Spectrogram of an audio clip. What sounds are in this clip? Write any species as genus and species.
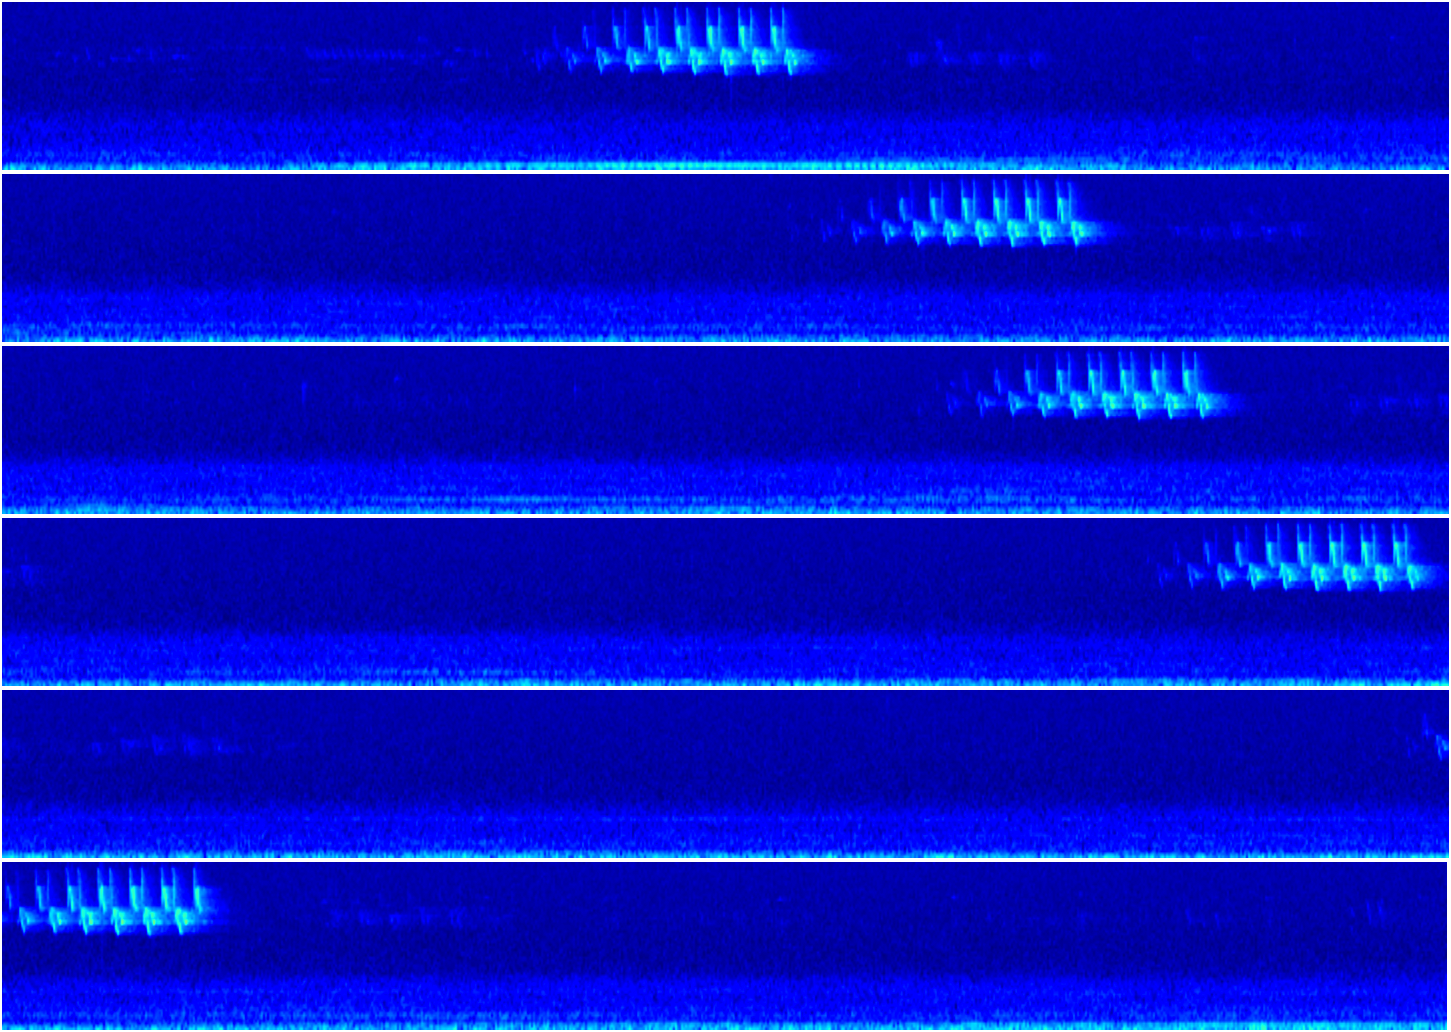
Troglodytes hiemalis, Seiurus aurocapilla, Spinus tristis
